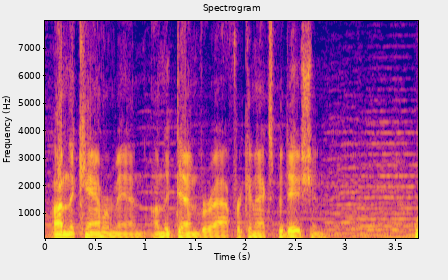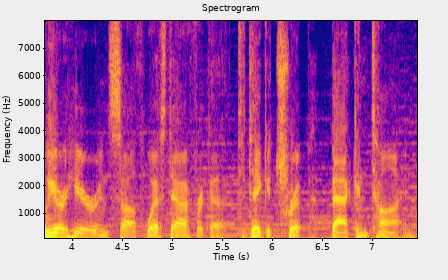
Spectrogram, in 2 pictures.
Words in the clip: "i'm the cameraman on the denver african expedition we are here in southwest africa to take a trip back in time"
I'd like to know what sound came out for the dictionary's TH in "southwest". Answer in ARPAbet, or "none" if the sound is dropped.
TH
